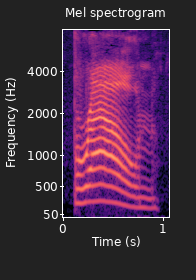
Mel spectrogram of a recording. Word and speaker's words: Brown: bill to a t that's emmett brown rhymes with clown which i'm beginning to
